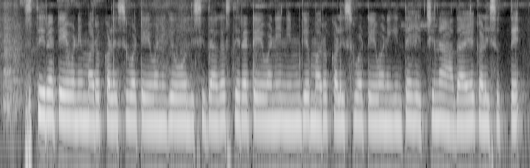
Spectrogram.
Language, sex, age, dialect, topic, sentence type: Kannada, female, 18-24, Mysore Kannada, banking, statement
